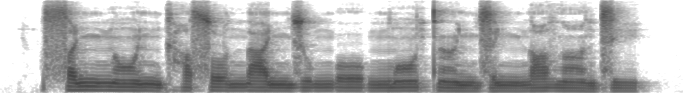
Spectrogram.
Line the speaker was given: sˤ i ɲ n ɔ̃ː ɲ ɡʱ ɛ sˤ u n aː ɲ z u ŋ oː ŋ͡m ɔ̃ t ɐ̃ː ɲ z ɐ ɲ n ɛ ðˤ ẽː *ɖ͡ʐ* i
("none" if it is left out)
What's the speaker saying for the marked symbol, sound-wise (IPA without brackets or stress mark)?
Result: d͡z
